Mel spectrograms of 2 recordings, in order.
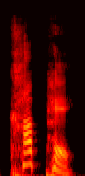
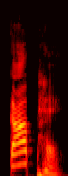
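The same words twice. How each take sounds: First: The first consonant is aspirated, with a breath. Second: The first consonant is tense, like a double consonant. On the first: "with a strong kiuk" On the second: "as if it were a double consonant"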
